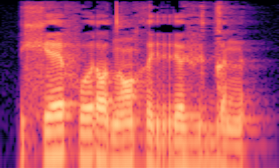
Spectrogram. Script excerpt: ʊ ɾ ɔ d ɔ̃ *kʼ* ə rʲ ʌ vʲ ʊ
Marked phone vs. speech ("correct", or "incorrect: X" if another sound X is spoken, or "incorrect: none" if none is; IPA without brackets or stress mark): incorrect: x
